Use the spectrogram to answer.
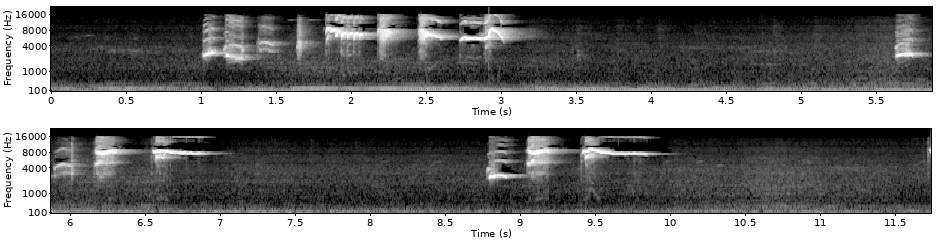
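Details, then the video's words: Orange-headed thrush, song meant to excite a bird after moulting: three separate phrases of quick whistled and chirped notes, rising and falling, spaced several seconds apart, with a constant low rumbling hum behind them. "Pancingan Suara Burung ANIS MERAH Pasca Mabung"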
